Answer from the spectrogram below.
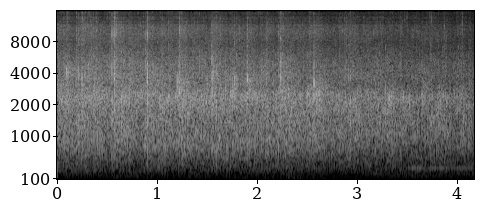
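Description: A crowd gives a loud applause to God, clapping steadily, a dense wash of many hands with scattered sharper claps standing out, sustained for several seconds and tapering only slightly at the end.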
